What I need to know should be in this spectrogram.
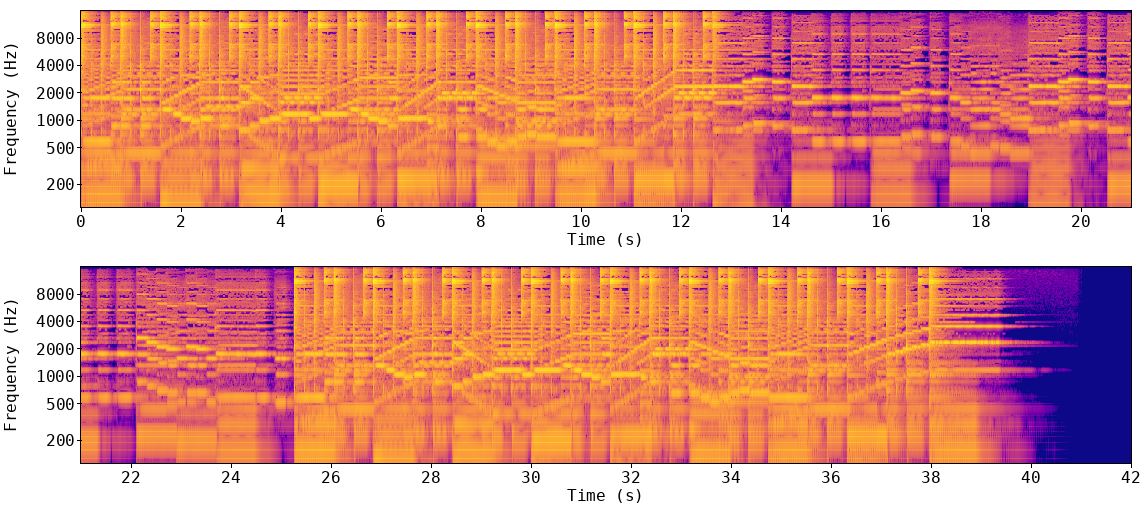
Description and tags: Medieval Life - Minstrels and Jugglers
This small file describes medieval minstrels and jugglers. I invented it for my knight tale and composed it in Musescore. I am happy if you like it!
percussion, history, musicians, guitar, bagpipe, Medieval, entertainment, Knight, minstrels, jugglers, tuba, clarinet, piccolo, Life, fairytale, middle-ages, instrumental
